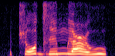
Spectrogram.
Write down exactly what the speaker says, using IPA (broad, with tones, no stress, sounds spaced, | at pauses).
t͡ʃ ɔ˧˥˧ d͡z ɪ˦˥ m ɪ˦˥ ʕ u˧˥˧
